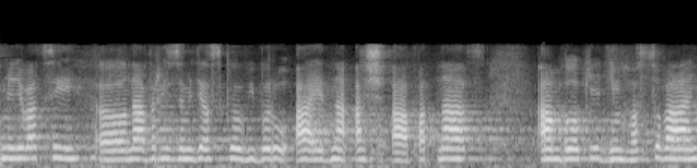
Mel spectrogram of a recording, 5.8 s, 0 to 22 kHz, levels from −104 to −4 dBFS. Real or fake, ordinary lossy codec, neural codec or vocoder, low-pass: real; AAC, 32 kbps; none; 7.2 kHz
